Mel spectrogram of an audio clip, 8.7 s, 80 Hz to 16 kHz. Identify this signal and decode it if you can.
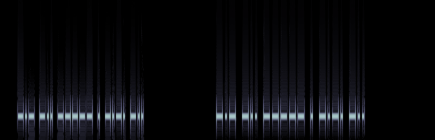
Morse code, heard as a keyed tone, about 35 wpm, 700 Hz. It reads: KD0ECD KD0ECD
